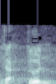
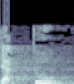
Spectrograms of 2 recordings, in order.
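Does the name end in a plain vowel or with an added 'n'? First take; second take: added n; plain vowel. First: The name ends in a vowel followed by n. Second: The name ends in a plain vowel, no final n. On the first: The name is treated as taking nunation. The speaker calls it right. "boleh juga membacanya munsharif. Tapi yang lebih bagus munsharif" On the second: The name is treated as not taking nunation. The speaker calls it wrong. "boleh kita membacanya malayan sharif"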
